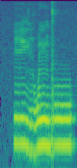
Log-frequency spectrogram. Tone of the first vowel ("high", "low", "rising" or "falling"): high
